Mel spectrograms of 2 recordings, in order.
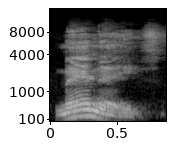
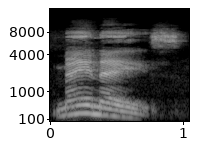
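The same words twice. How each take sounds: First: Mayonnaise said lower and clipped to two syllables, man-naise; local pronunciation. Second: Mayonnaise said carefully with every syllable; proper pronunciation. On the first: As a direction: say Mayonnaise the home Baltimore way, short. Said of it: "we said mayonnaise". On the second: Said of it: "you was all proper". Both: Shown as a demonstration.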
